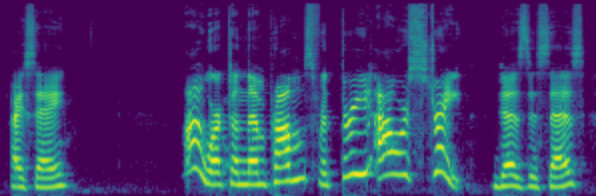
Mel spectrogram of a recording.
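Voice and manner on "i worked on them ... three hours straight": put-on higher, indignant girl protesting. A narrator's reading. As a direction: insist you really tried. Desda protesting.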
